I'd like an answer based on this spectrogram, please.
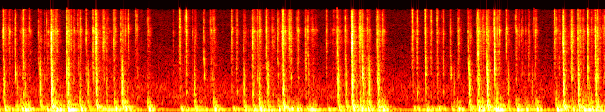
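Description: Computer keyboard typing: a fast, continuous run of key clicks, with brief lulls about two and four seconds in.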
